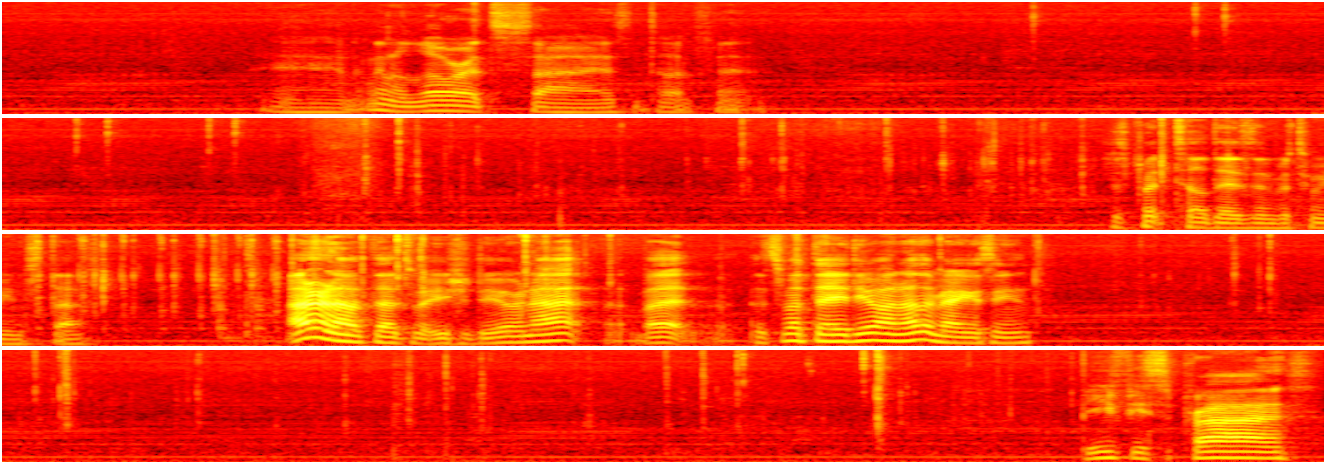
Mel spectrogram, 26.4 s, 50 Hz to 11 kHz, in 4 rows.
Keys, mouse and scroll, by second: 5.1 click, 6.1 click, 7.1 click, 7.8 click, 8.8 Return, 11.2 Up, 11.3 ~, 12.2 Down, 12.4 Down, 13.2 Up, 13.5 Up, 13.7 Up, 13.9 Up, 14.1 Up, 14.3 Right, 14.5 Right, 14.7 Right, 15.4 Left, 15.8 Return, 19.5-20.1 ctrl+space, 22.1 Return, 22.8-23.2 scroll, 24.1 click, 24.5-25.5 scroll, 26.0 middle click, 26.1 middle click.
